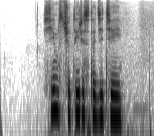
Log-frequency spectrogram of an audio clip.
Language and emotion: Russian, neutral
